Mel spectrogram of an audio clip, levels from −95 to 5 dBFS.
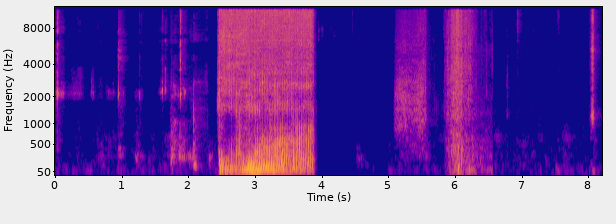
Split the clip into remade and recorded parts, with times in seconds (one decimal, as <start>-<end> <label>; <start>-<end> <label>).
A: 0.0-2.1 recorded; 2.1-4.6 remade; 4.6-8.2 recorded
